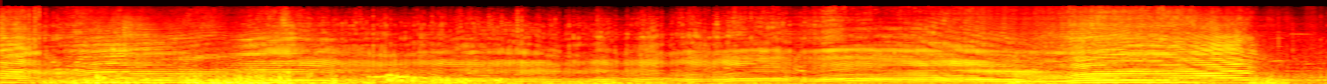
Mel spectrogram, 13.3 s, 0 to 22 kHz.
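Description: Engine and propeller of a 103-inch Laser radio-controlled aerobatic plane, powered by a GP-123 engine, in flight. The engine note swings up and down in pitch as it manoeuvres, climbs to a loud steady high note about eleven seconds in, then sweeps down and drops away near the end as the plane passes.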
